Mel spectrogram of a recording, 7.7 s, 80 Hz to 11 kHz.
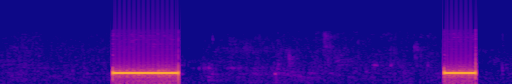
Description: Ringback tone (Europe, 425 Hz).
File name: out- -2014- - - .10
